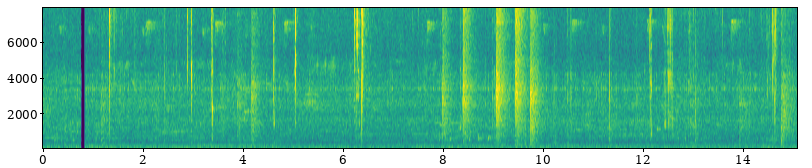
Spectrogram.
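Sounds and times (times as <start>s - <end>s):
sharp snap: 6.2s - 6.6s
person chewing crispy food: 10.4s - 13.7s.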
